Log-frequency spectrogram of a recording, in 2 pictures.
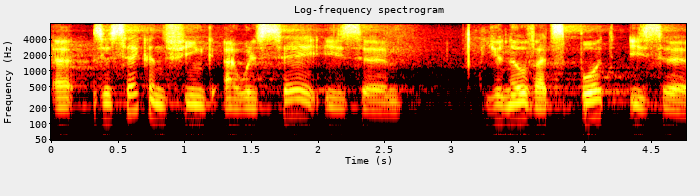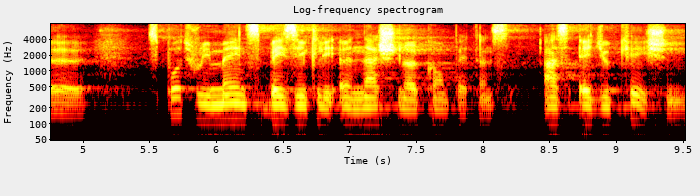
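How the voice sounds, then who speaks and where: Speaking with a French accent, a man uses a fairly low pitch. His pace is fairly slow, with ordinary pitch variation. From France. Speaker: EU civil servant. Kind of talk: conference speech. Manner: halting, many fillers.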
